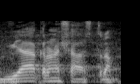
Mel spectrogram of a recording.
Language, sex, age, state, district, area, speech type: Sanskrit, male, 18-30, Assam, Dhemaji, rural, spontaneous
